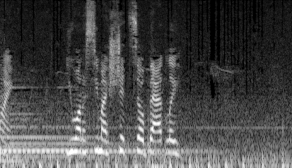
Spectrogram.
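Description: A young woman speaks sullenly.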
